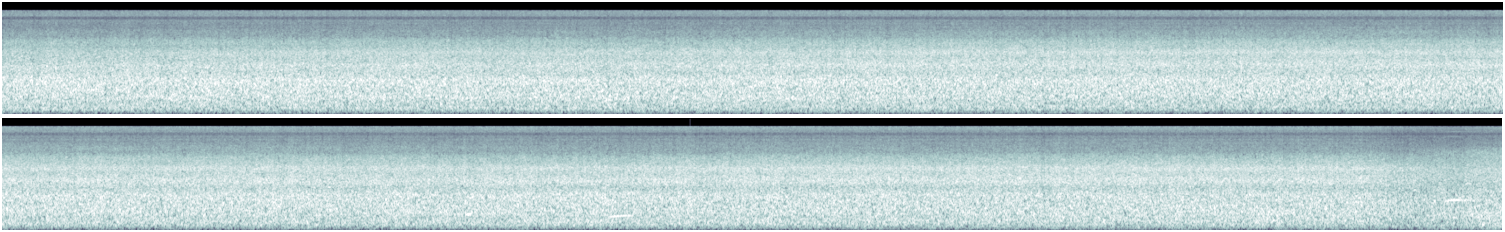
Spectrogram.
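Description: Iguazu Falls at the Devil's Throat: a massive volume of water plunging over the brink, heard as a loud, steady, unbroken rush.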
